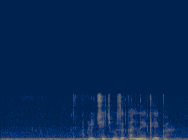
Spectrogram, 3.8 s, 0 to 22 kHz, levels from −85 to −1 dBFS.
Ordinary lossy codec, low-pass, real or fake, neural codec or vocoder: none; 7.2 kHz; real; none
